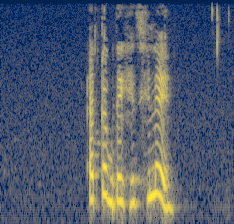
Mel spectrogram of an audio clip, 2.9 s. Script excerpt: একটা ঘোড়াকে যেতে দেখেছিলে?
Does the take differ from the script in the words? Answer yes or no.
yes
